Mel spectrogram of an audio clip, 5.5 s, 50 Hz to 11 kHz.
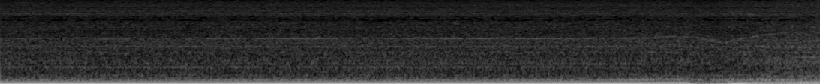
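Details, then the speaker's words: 2001 BMW E46 330Ci, MAF sensor unplugged, warm: idle dips and flares, revs hunting on their own; also won't pass 3k rpm, little power, cats red hot; owner suspects fuel or oil getting in, cause unconfirmed. "And there it goes. And it'll just keep doing this. That's not me, that's just the car. As soon as it gets a little warm."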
